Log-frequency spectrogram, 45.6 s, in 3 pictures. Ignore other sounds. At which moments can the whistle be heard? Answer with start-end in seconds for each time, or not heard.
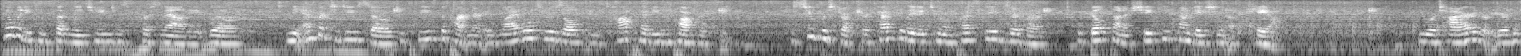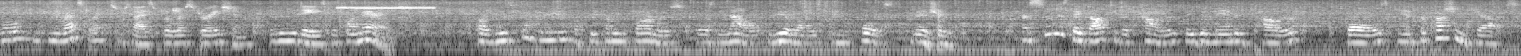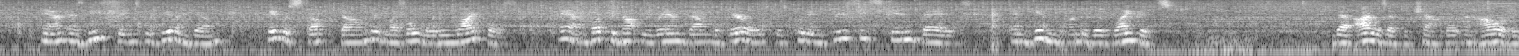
18.6-19.6.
